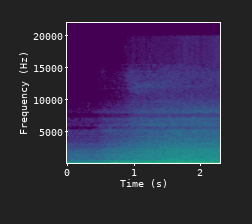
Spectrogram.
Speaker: machine is working as it should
